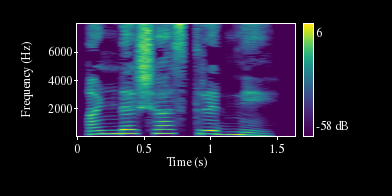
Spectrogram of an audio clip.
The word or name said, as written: ಅಂಡಶಾಸ್ತ್ರಜ್ಞೆ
